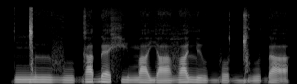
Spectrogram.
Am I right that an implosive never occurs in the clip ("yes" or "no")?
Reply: no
